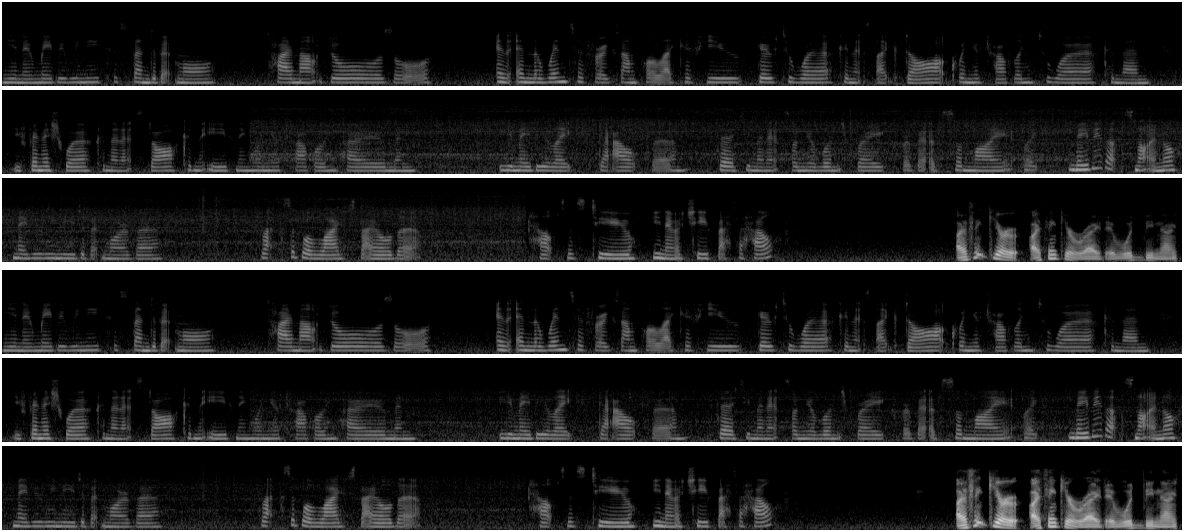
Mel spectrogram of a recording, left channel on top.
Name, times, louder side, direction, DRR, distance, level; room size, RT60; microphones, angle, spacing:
voice 1, 0.0-2.2 2.7-4.3 4.9-11.5 11.9-16.0 16.8-17.5 17.8-18.7 18.9-22.2 22.5-25.2 26.1-27.8 28.9-31.4, right 1 dB, 10° right, 3.4 m, -39 dB
sound 1, 14.3-28.9, left 4 dB, 25° left, 4.7 m, -53 dB
voice 2, 33.1-35.4, right 7 dB, 70° right, 0.4 m, -23 dB
open air
head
